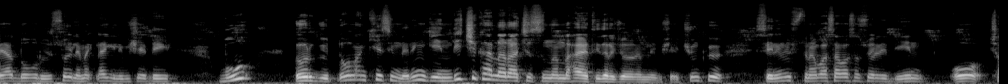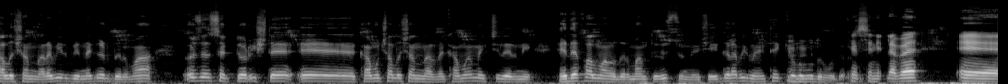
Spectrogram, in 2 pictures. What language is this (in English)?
Turkish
